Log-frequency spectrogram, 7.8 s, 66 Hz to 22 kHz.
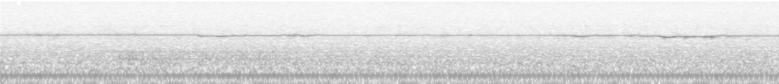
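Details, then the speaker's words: Caprice AM radio under repair: steady high-pitched squeal near 2 kHz with low hum, wavering as the board is touched; cuts out when a coil is wiggled. Intermittent squeal, owner suspects the transformer, board or a loose solder joint. "Because at this moment, alright, I think you could hear the squeal."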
